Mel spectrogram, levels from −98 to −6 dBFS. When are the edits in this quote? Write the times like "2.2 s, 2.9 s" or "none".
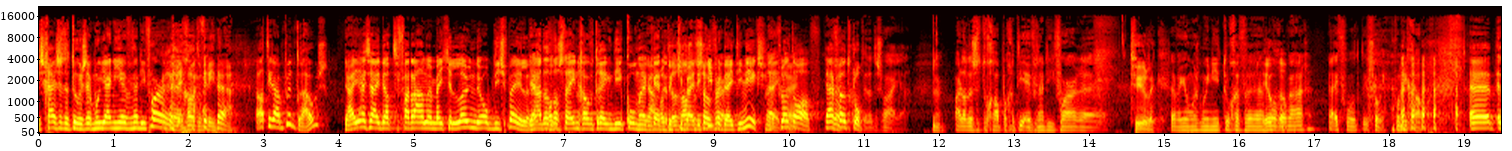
3.9 s, 11.0 s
